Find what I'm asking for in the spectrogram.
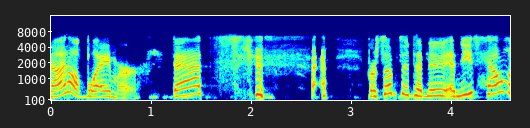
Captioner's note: chuckling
